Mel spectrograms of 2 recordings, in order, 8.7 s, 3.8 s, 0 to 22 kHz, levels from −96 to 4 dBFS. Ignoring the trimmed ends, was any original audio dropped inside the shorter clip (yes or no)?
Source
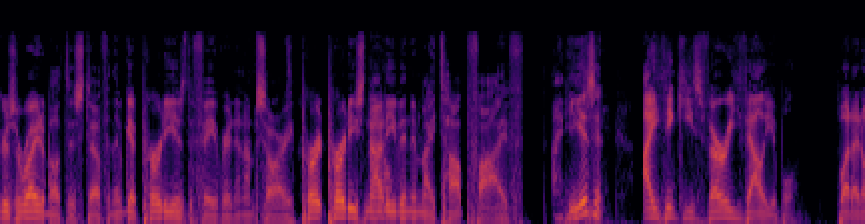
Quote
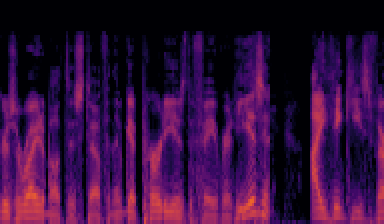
yes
